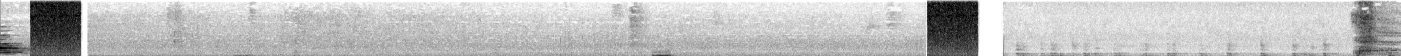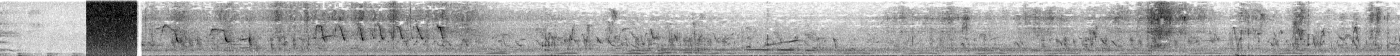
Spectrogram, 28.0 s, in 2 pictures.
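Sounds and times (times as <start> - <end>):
burst of static: 0.3 - 0.8, 9.3 - 9.8, 14.9 - 15.4
songbirds chirping: 15.0 - 28.0
wind rumble on microphone: 15.5 - 28.0.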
